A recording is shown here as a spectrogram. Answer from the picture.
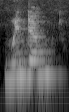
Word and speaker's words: Wyndham: and Bo Dallas um friend Wyatt's name is Wyndham Rotunda um but it's spelled w-y and d h a m instead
